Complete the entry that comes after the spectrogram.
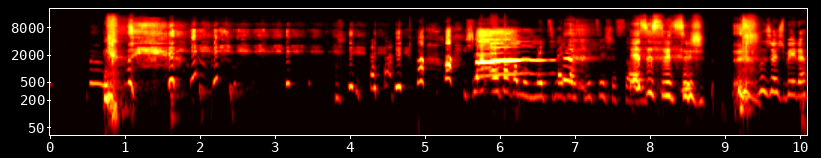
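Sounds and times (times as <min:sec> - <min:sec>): woman laughing: 0:00.7 - 0:07.4.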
